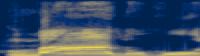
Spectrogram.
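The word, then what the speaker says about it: مَالُهُ: Nah, setelahnya Huruf maluhu di situ ada huruf mim yang berbaris fathah, setelahnya ada alif. Maka hukum bacaannya adalah mad tabi'i, dibacanya panjang 2 harokat.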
